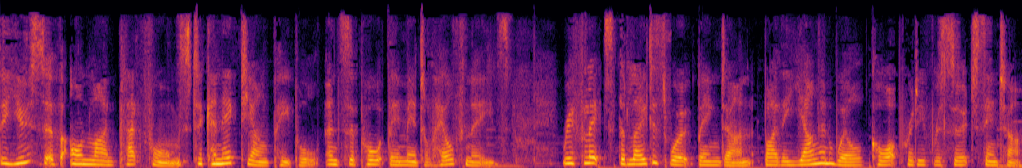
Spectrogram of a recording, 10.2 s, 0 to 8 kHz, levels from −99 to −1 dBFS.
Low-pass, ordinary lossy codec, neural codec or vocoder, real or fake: 7.2 kHz; AAC, 32 kbps; none; real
